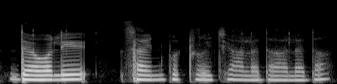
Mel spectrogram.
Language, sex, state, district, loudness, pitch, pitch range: Bengali, female, West Bengal, Cooch Behar, -16 LUFS, 215 Hz, 210-225 Hz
